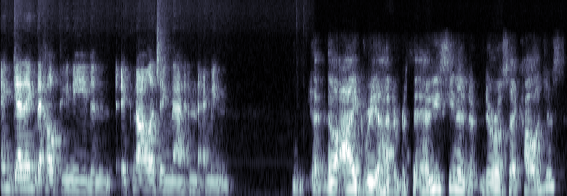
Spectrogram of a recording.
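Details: Adult conversational speech; normal speech.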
